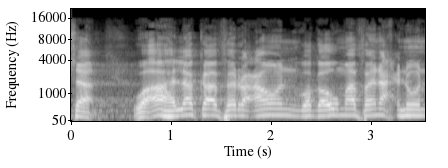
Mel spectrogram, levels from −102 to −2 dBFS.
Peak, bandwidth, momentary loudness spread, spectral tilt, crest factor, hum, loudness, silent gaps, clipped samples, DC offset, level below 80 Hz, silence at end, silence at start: -2 dBFS; 14.5 kHz; 7 LU; -4.5 dB/octave; 14 dB; none; -15 LUFS; none; under 0.1%; under 0.1%; -50 dBFS; 0 s; 0 s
